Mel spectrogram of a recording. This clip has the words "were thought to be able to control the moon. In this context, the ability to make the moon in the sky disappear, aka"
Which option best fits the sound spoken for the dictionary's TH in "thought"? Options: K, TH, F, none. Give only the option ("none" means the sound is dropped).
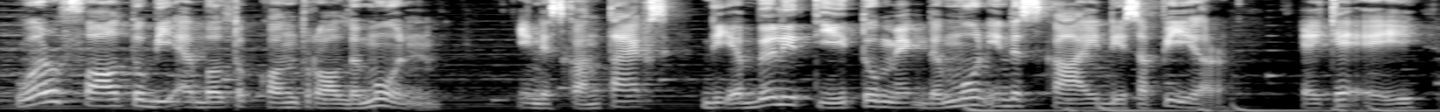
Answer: F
